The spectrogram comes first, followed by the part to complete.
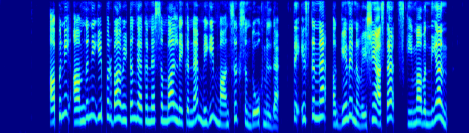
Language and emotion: Dogri, happy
